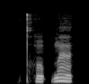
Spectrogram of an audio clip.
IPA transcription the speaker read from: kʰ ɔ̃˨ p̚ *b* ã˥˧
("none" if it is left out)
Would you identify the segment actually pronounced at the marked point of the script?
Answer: b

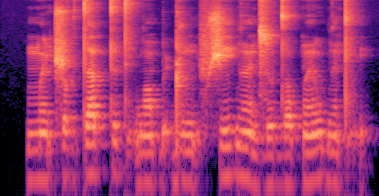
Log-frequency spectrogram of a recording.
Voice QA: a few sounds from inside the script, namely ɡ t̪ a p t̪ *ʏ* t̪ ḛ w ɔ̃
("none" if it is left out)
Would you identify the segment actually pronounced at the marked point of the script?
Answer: ə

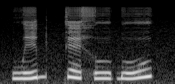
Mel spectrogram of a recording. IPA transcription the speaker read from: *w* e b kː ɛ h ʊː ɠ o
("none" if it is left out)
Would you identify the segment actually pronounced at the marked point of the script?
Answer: w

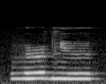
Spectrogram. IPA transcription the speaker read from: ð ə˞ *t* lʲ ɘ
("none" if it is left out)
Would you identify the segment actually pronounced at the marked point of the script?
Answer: d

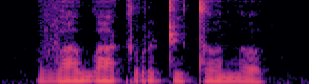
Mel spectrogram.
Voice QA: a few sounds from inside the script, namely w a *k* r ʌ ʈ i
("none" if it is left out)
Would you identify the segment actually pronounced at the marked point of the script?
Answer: k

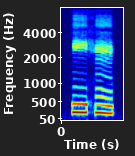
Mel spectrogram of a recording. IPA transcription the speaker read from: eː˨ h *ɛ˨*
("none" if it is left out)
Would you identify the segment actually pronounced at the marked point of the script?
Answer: ɛ̃˨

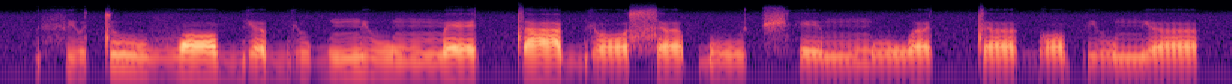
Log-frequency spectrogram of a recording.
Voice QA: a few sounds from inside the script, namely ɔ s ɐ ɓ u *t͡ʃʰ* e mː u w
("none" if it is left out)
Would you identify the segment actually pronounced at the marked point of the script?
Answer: t͡ʃʰ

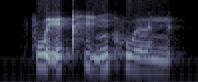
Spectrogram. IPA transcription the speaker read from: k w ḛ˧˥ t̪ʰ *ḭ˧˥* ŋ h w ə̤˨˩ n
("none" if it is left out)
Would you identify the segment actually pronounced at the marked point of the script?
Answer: ḭ˧˥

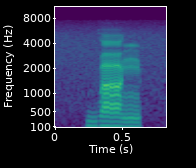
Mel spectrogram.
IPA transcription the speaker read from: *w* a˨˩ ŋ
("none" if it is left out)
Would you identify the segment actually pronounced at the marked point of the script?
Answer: w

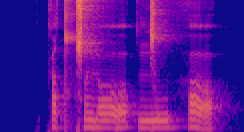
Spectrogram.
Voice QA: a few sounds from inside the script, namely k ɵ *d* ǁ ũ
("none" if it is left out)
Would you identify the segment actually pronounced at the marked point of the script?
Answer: tˤ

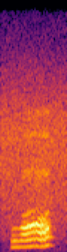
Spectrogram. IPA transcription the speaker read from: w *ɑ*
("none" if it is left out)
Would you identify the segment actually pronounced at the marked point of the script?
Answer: ɔ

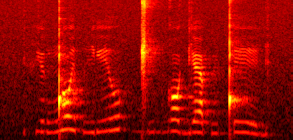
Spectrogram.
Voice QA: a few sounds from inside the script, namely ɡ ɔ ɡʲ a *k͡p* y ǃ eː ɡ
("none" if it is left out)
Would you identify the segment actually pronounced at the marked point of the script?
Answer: p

